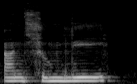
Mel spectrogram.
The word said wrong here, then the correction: Aung San Suu Kyi: oh, Aung San Suu Kyi.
